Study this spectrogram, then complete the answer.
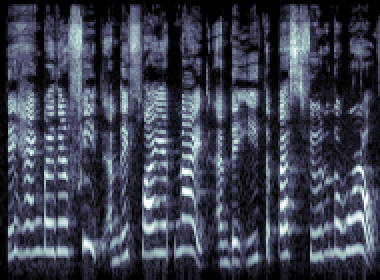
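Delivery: high, loud, rushing; can't wait to share; excited explaining. A narrator's reading. Stellaluna tells the birds about bats, high and thrilled. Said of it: "Stellaluna explained".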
